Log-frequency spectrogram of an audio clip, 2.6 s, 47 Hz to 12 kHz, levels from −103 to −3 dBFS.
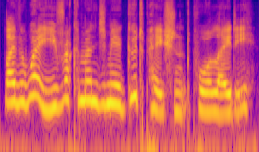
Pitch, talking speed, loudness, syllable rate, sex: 260 Hz, 255 wpm, -16 LUFS, 6.9 syllables/s, female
